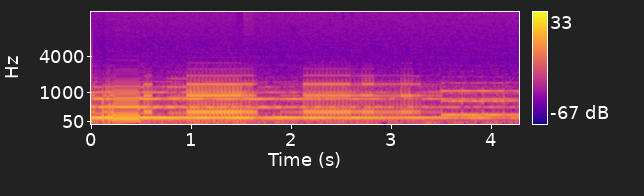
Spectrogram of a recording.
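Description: Electronic synthesizer drone of layered sustained pitched tones, with no drums. A brief glitchy stutter cuts through just after the start, brighter notes swell in and out twice, and a new low note enters near the end.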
